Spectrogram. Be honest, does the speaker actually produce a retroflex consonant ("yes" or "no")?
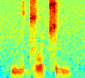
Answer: yes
